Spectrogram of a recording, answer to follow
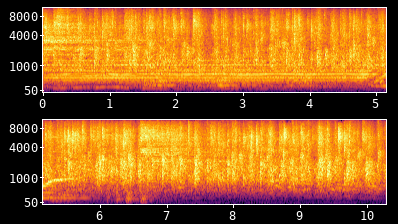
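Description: A small jazz band ending a tune on a long held final chord, with accordion and brass sustaining it. About halfway through, the chord stops and the audience applauds.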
